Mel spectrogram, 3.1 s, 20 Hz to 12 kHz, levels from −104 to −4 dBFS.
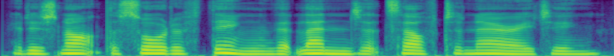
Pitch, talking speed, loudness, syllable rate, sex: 185 Hz, 235 wpm, -18 LUFS, 5.1 syllables/s, female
